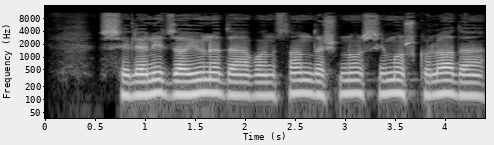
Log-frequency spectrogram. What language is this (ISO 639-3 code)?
pus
